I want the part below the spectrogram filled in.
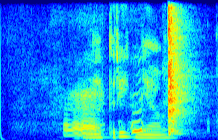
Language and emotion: Russian, neutral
